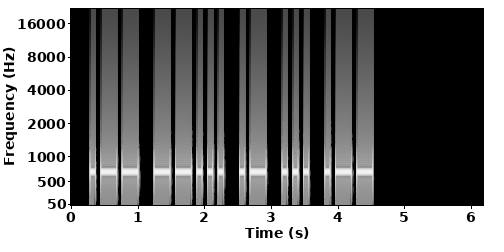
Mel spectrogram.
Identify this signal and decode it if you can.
Morse code, heard as a keyed tone, about 15 wpm, 700 Hz. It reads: W7ASW
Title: USA Callsign DE Callsign - 5 Characters - 15wpm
